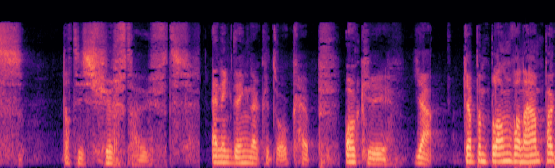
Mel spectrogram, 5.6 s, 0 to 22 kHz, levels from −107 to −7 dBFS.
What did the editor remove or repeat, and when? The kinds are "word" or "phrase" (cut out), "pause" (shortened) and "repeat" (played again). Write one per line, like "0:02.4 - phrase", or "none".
0:02.0 - pause
0:03.4 - pause
0:04.5 - pause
